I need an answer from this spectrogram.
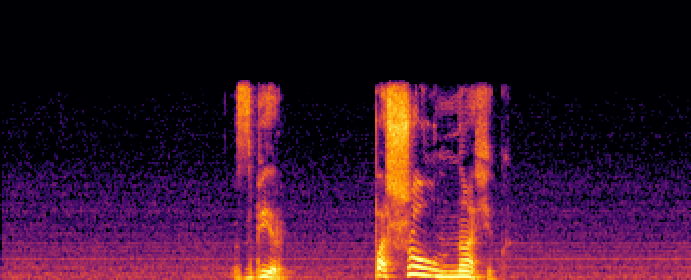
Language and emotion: Russian, angry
